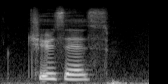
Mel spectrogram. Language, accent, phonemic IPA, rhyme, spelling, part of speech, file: English, US, /ˈt͡ʃuːzɪz/, -uːzɪz, chooses, verb, En-us-chooses.ogg
- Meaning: third-person singular simple present indicative of choose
